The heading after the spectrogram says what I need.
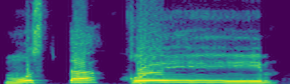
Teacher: باریک کاف نہیں، موٹا قاف ہے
